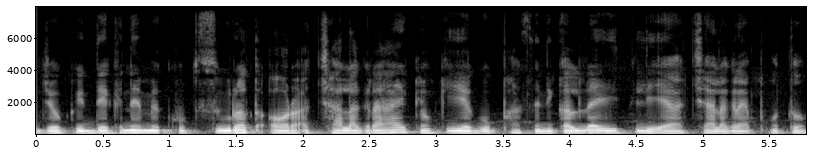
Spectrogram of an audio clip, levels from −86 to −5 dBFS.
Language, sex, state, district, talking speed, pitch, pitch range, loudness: Hindi, male, Bihar, Patna, 230 wpm, 115 Hz, 110-120 Hz, -16 LUFS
